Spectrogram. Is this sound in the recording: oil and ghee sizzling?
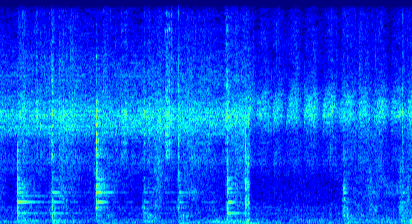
yes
